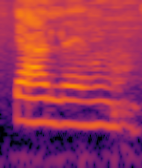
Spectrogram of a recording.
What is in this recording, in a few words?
snake, calemo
